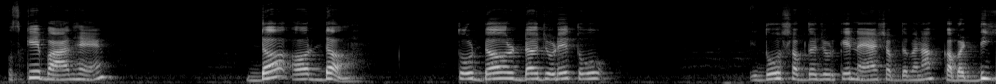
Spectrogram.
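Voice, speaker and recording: A woman teacher talks through a lesson at an unhurried, deliberate pace. Her voice sits a little high, and she keeps repeating key terms and asking her students whether they follow. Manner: patient, repeats terms and asks check questions. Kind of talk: classroom lesson explanation.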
